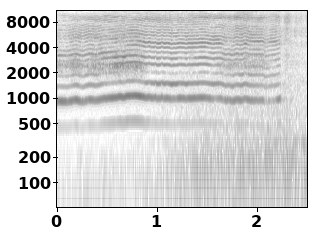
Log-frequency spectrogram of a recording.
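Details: Newborn girl, delivered after a long induced labor with epidural and forceps: a single sustained, high, steady wail lasting about two seconds over faint room noise; a newborn cry.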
